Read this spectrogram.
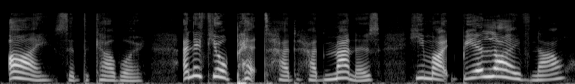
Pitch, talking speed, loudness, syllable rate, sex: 245 Hz, 165 wpm, -18 LUFS, 4.1 syllables/s, female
